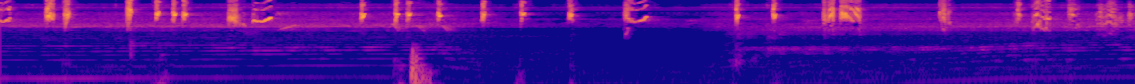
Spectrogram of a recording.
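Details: Recorded in Purbalingga on an Android phone as a lure to excite a sogon trotol: steady series of piercing high chirps, some doubled, with a short curling whistle midway and a brief low thump.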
